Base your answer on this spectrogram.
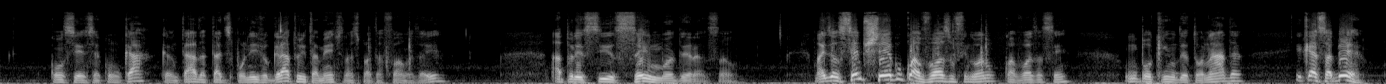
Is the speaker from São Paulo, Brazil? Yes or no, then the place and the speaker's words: yes; São Paulo, Brazil; Eu sou corintiano, fui criado na ZL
